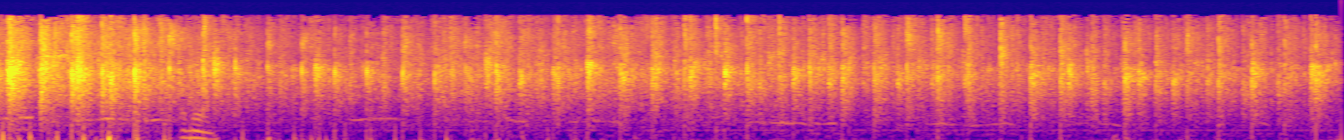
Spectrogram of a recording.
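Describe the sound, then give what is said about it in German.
An audience claps to praise Jesus during a church seminar, with dense, steady clapping that continues for the whole stretch and some voices underneath. “Let's give Jesus a big praise. Lasst uns für Jesus klatschen.”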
